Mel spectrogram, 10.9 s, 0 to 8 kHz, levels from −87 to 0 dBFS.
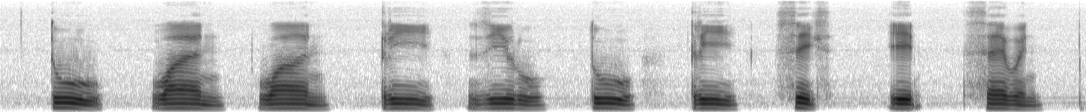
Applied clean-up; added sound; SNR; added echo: none; none; none; none.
